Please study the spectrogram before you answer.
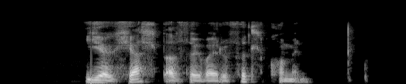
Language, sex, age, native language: Icelandic, male, 20-29, Icelandic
